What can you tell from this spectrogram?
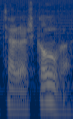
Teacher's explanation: put the accent on the third syllable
